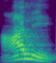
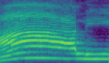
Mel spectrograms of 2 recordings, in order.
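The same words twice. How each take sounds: First: The vowels are said short and quick. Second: A vowel is dragged out long. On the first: The speaker calls it right. "তাড়াতাড়ি পড়তে হবে" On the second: The speaker calls it wrong. "এটা বললে ভুল"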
